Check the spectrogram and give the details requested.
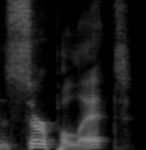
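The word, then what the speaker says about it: Serpollet: he's a French dude Leon serplete that's how he pronounces it not me I looked it up Circle it that's a French pronunciation but you didn't look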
